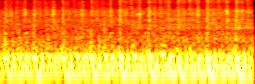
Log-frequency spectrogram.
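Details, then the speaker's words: Jeep with check engine light on, flashing under throttle: uneven lumpy idle with stumbling low pulse and shake, sounds like exhaust leak but a dead cylinder; cause later found to be a fried PCM. "We've got a dead hole somewhere. The check engine light is on, and if you give it gas and drive it, it starts flashing. Here's the engine doing the shimmy and the shake."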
